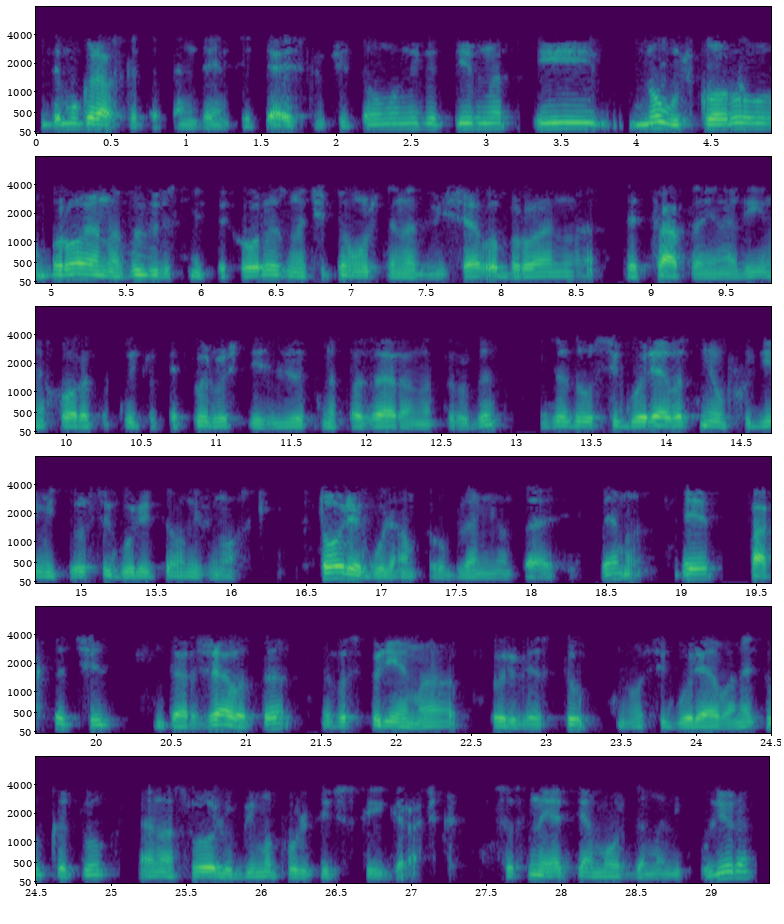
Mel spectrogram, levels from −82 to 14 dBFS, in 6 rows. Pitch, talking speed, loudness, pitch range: 95 Hz, 130 wpm, -23 LUFS, 85-115 Hz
